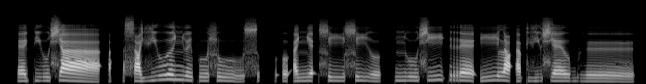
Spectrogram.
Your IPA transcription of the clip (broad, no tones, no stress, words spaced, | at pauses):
ɛpʲuːɕaːʔ | sɑvʲuːə̯ ɲøɪ̯puːɬuːs | ʔoʔaɲɛʔ ɬiːɬiʊ̯ | ɲuːɕiːʔ rɛːʔiː lɑʔapvʲu ɕɛːʊ̯bʱøː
